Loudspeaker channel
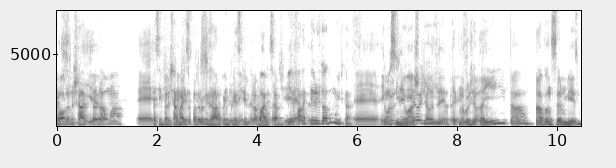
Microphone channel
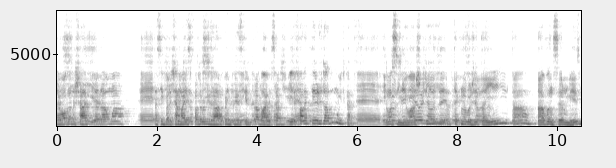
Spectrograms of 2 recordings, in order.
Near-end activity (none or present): none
